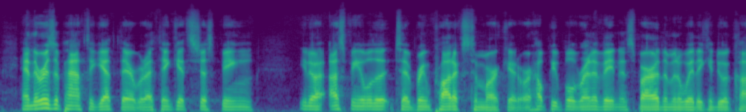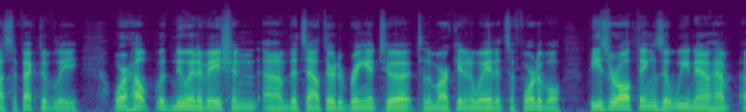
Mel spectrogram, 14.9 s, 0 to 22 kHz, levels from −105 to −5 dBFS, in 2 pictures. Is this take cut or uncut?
uncut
